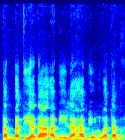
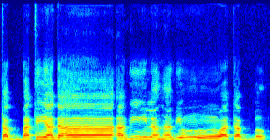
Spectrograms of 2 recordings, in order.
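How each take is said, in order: First: लहब joined to व तब as लहबिव तब, without stopping; wrong recitation. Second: Slow recitation with a clear break after लहब before व तब; correct recitation. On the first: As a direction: show the common mistake, running लहब into व तब. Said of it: "अब लोग पढ़ते क्या है यहाँ पे". (गलत तिलावत, लहब को व तब से मिलाकर) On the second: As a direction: recite तब्बत यदा अबी लहब slowly, pause, then व तब. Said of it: "ये है सही तरीका।". (सही तरीके से धीरे-धीरे तिलावत, लहब पर ठहरकर) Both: Shown as a demonstration.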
